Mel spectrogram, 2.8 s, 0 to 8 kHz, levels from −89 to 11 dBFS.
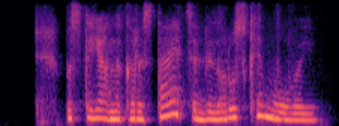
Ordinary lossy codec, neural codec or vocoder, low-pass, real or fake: Opus, 16 kbps; codec, 24 kHz, 0.9 kbps, DualCodec; 7.2 kHz; fake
